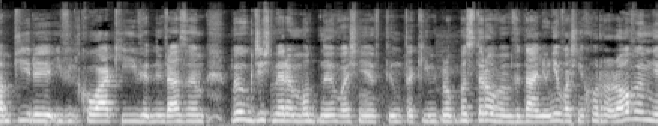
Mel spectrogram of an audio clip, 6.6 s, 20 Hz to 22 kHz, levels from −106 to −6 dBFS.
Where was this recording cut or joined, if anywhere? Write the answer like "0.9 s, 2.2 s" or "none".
1.7 s, 2.7 s, 4.3 s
